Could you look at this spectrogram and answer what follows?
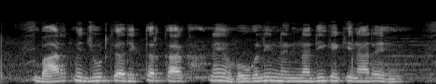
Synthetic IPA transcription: bʱaːɾət̪mẽd͡ʒuːʈkeɐd̪ʱɪk̚t̪əɾkaːɾkʰaːneɦoːɡlinɐd̪ikekɪnaːɾeɦɛ̃ː

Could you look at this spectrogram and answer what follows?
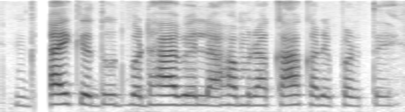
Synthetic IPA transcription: ɡajked̪ud̪bəɽʱabelaɦəmɾakakəɾepəɾt̪əe

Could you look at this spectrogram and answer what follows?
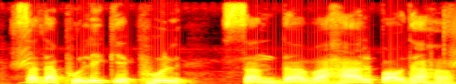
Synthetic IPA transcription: səd̪apʰulikepʰul | sənd̪əbaɦaɾpəʊd̪ʱaɦə̰

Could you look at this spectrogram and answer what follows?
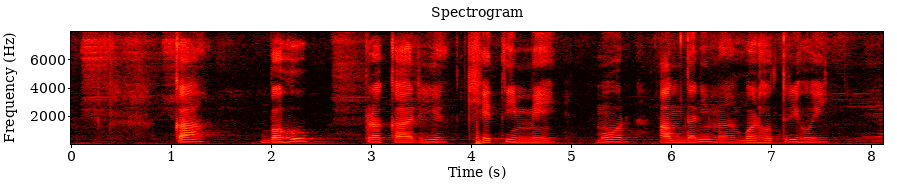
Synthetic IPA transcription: ka | bəɦu | pɾəkaːɾijəkʰeːt̪imẽ | moːɾaːmd̪ənimə̃bəɽ̤oːt̪ɾiɦoiː

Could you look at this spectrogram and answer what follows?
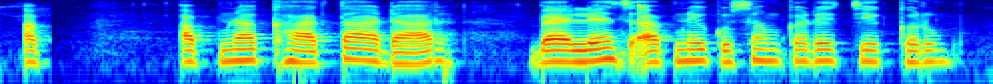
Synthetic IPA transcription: ɐpnakʰaːt̪aɖaːɾ | bɛːlẽnsɐ̰pneɡʊsəmkəɾet͡ʃeːkːəɾũː

